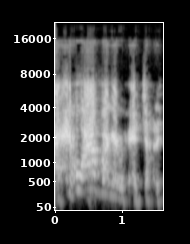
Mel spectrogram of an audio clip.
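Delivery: hammed-up outraged yell; mock shout. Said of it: "You're like".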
